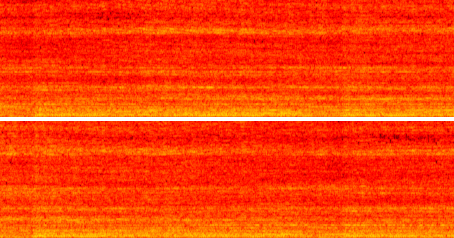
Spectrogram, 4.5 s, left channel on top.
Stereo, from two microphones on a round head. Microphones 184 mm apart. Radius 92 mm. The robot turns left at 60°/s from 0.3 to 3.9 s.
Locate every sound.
0.0 s an engine running: 105° right, 5 m; by 4.5 s 35° left, 5 m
